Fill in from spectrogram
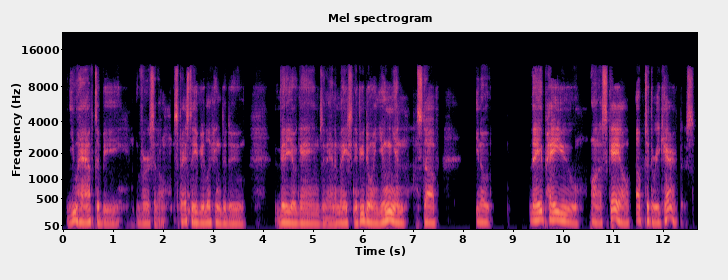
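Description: Deep baritone voice actor, slightly off-mic. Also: male voice, breathy edge, no room sound, distant mic. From United States. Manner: animated, slips into quick voice demos. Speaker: voice actor and coach. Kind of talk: casual interview talk.

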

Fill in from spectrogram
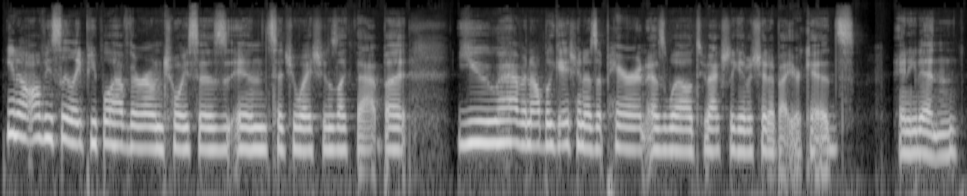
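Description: A woman's voice: on the low side, fairly even intonation, normal speed, a little mellow. A young woman co-hosting a casual movie podcast, retelling scenes and laughing often. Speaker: podcast co-host. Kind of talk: casual movie review chat.

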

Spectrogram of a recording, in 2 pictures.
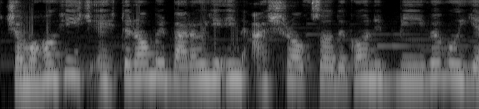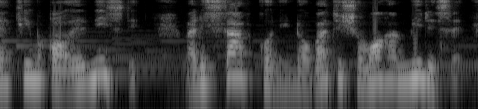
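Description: A woman voicing a pompous, bullying male tomato knight in a storybook reading, shouting threats. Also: on the high side, soft background music, pitched above the performer's own voice, lightly acted. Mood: blustering angry. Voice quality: shouting, blustering.

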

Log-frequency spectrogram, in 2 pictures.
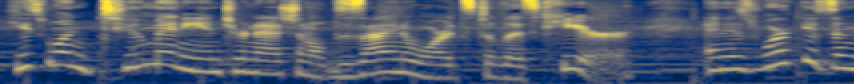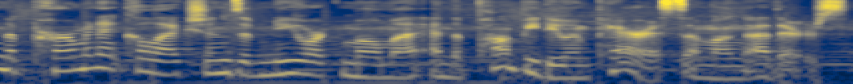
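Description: A woman's voice: mid-range voice, expressive, fairly quick, over music. A woman host reading an introduction and asking interview questions. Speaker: podcast host.

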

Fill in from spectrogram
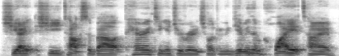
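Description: A man with a somewhat low voice talks through his thoughts on a solo podcast. He reads listener emails aloud, then comments on them in a reflective, unhurried way, often restarting a phrase as he goes. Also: fairly bright tone. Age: young adult or middle-aged, parent. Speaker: podcast host. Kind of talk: casual solo podcast talk.

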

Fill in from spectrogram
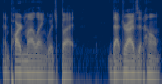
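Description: A man's voice: low-pitched, fairly even intonation, measured pace, fairly bright tone, no echo. A man with a West Texas twang talking as a livestream host, earnest and emphatic, often repeating words for emphasis. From West Texas, United States. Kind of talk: casual livestream monologue with read-out comments and quotes.

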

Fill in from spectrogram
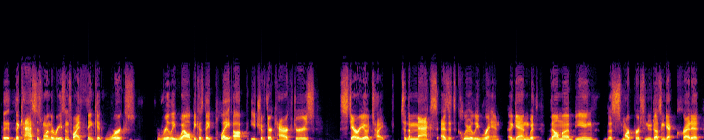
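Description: A man's voice: medium pitch, moderate pace, bright, forceful tone. A man co-hosting a podcast, talking in a chatty, analytical way with long run-on sentences. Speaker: podcast co-host. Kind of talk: casual podcast discussion.

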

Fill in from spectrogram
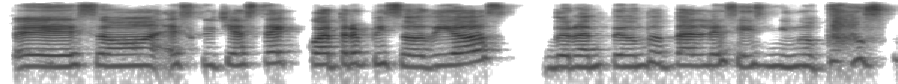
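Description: A woman with a high, bright voice chats casually as a podcast co-host. She teases her partner and drops dry, ironic remarks in an informal way. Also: fairly even intonation, measured pace. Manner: teasing, dryly ironic. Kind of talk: casual chat between podcast co-hosts.

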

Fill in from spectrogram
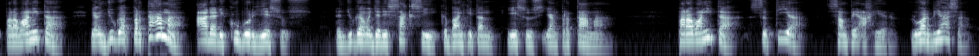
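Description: A male pastor delivers a radio sermon. His preaching is measured, and he slows down to stress key phrases. His voice sits at an ordinary middle pitch. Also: sharp tone, slightly rough. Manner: measured preaching, slows for emphasis, uses Papuan slang phrases.

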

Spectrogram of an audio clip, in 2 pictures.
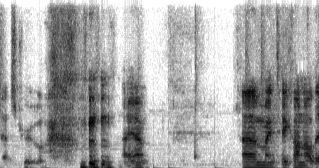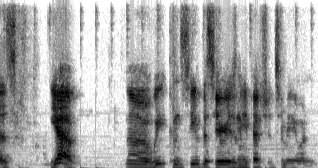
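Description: A man's voice: mid-range voice, fairly even intonation, slow, long pauses, faint music behind. A man of about thirty, a guest in a casual interview, rambling and joking at his own expense. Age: 30s. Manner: rambling, self-deprecating joking. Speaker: comic co-creator, guest.

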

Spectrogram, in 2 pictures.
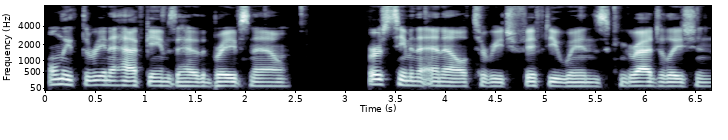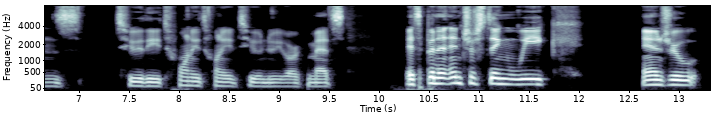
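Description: A man's voice: lowish voice, a bit bright, smooth, dry recording. A man hosting a sports podcast in a casual, conversational way. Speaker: podcast host.

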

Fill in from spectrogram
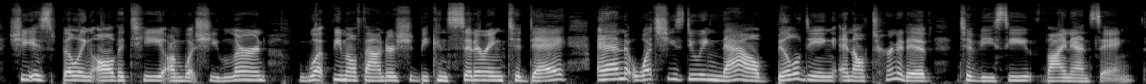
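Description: A woman hosts her podcast with a brash, slangy energy, tossing in casual address to her listeners. Her voice sits at an ordinary pitch for a woman. The recording is dry and close. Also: fairly bright tone, smooth, no room sound. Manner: brash, slangy, says y'all and honey. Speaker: podcast host.

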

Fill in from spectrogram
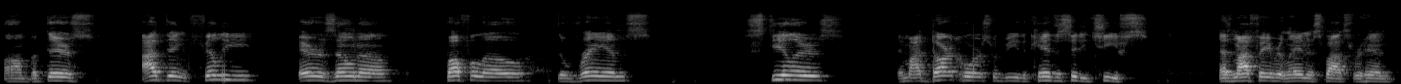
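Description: Young guy hosting a sports pod, kinda high voice, bro-y slang, casual but big on opinions. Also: slow. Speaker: sports podcast host.

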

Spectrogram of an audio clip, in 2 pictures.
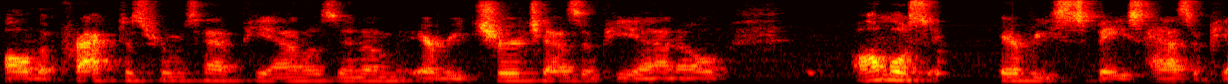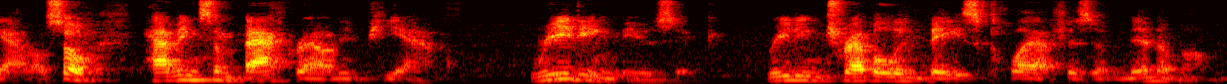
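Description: A man who teaches percussion, explaining music degrees in a measured, explanatory way. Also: mid-range voice, expressive, a little mellow, slight background noise, low-quality recording. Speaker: music professor. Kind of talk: conversational interview.

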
